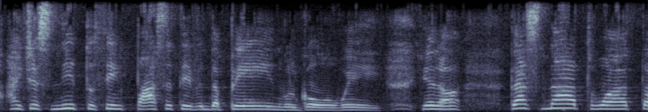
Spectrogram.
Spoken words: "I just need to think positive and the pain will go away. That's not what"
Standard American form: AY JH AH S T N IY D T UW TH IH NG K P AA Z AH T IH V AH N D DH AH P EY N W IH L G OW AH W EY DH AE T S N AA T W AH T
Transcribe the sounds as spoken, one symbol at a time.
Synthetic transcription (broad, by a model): AY JH AH S T N IY D T UW TH IH NG K P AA S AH T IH V AH N D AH P EY N W IH L G OW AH W EY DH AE T S N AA T W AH T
